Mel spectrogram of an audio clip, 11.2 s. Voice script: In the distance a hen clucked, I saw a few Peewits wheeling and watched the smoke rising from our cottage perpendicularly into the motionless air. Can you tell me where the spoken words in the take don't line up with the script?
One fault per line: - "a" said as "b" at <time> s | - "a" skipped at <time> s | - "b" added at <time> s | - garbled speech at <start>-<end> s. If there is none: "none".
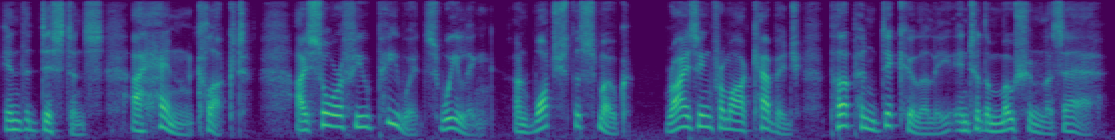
- "cottage" said as "cabbage" at 7.4 s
